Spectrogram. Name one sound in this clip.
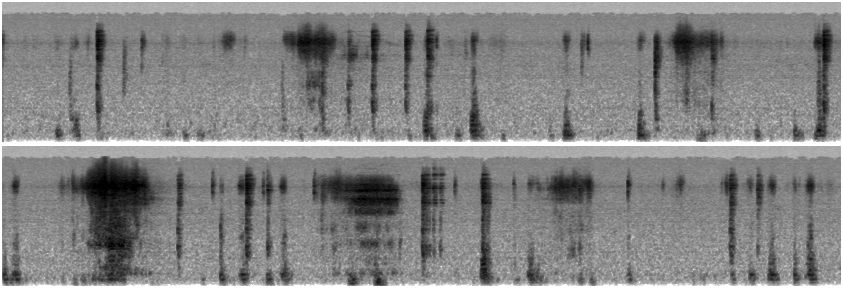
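A pen scratches and scrapes across paper.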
